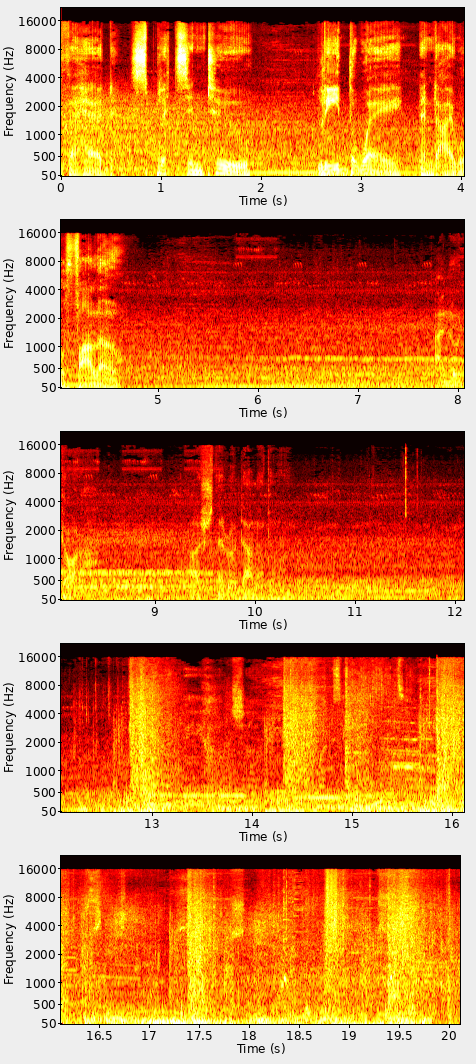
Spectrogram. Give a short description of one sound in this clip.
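Spell effects and weapon hits clash and crackle in a fight.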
